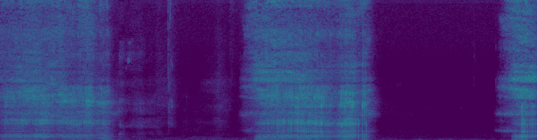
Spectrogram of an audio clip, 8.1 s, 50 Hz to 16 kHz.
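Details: Snoring in the morning: loud rough snores, about 1.5 to 2 seconds each, with quiet pauses between, roughly 15 breaths a minute.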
